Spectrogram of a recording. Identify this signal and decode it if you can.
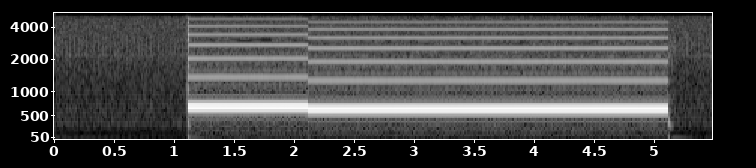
Two-tone page, heard as a one-second tone, then a three-second tone, about 680 then 640 Hz. It is heard from 1.1 to 5.1 s.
